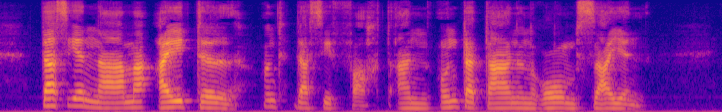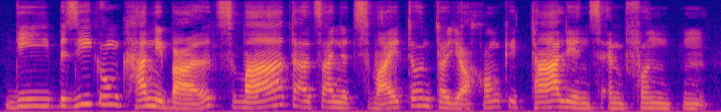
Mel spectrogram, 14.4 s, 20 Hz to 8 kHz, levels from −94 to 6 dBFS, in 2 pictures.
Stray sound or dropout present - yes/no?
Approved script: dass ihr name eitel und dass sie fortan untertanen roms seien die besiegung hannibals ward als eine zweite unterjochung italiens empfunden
no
